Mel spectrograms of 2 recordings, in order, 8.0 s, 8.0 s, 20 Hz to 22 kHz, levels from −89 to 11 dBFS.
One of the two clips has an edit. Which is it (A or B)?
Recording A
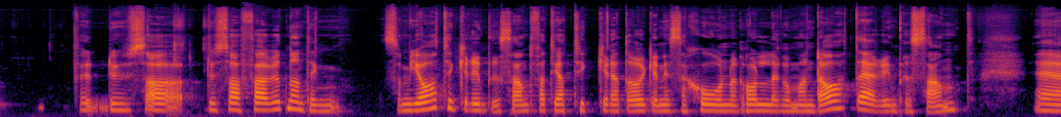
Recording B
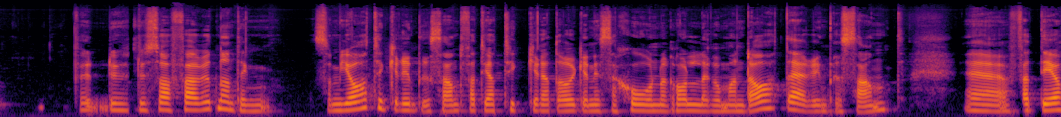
B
